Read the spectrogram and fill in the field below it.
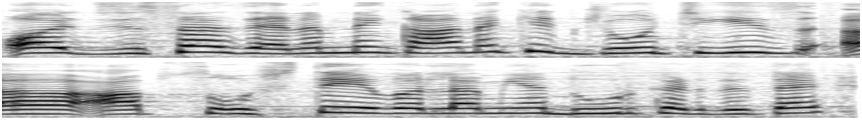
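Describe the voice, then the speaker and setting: A woman's voice: high voice, fairly even intonation, a little fast. A woman, co-hosting a morning show, upbeat and encouraging, mixing in English phrases. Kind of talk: casual TV chat.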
